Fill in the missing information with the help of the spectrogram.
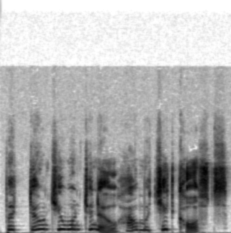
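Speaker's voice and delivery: a polite nudge from the saleslady; lightly voiced saleslady. Saleslady asks.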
